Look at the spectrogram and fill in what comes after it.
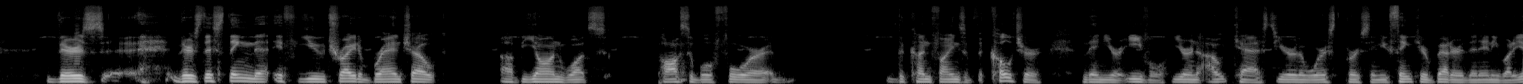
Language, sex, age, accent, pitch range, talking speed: English, male, 20-39, American, 110-130 Hz, 145 wpm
